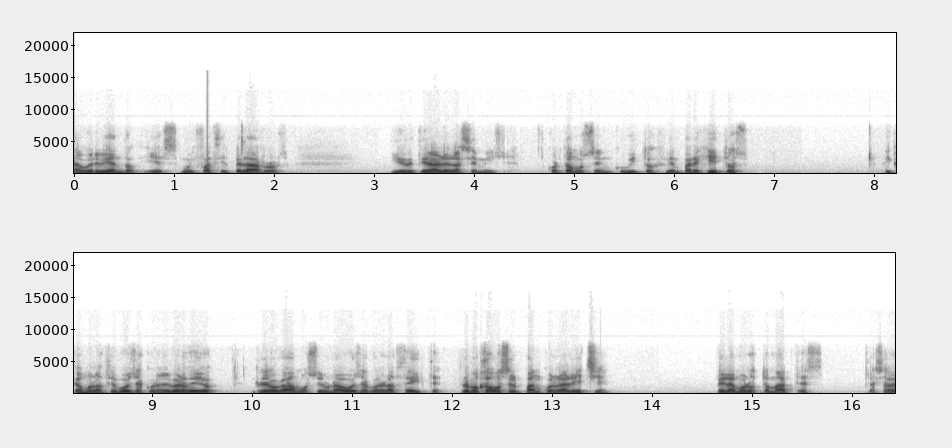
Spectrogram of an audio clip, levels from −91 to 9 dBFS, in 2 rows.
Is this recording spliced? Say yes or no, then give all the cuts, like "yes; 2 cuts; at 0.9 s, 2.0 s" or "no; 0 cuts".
yes; 1 cut; at 12.0 s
